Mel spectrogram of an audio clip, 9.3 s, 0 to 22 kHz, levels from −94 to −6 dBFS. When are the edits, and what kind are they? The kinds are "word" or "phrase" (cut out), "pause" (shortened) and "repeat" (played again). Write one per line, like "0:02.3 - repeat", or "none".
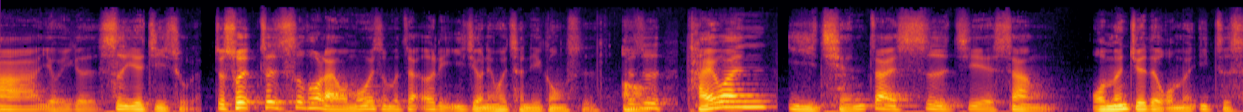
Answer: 0:01.5 - pause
